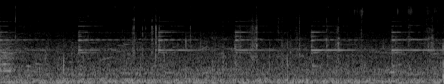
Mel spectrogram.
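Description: Distant train bell ringing at a steady pace, about one stroke every 0.7 seconds, over a low, steady rumble.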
